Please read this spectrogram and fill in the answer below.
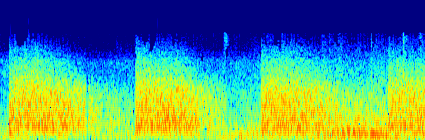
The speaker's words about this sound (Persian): با شلیک چند تیر توپ در اطراف قایق مانع عقب نشینی کشتی قاچاقچی ها بشید.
